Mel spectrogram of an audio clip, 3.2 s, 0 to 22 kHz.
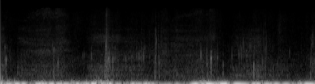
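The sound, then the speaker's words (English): Footsteps of a person walking during a walk-run workout on a cold day form a steady stream of soft, rhythmic footfalls with no talking. “So, my 15-second walk, and then I'll walk the 45-second run segment.”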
